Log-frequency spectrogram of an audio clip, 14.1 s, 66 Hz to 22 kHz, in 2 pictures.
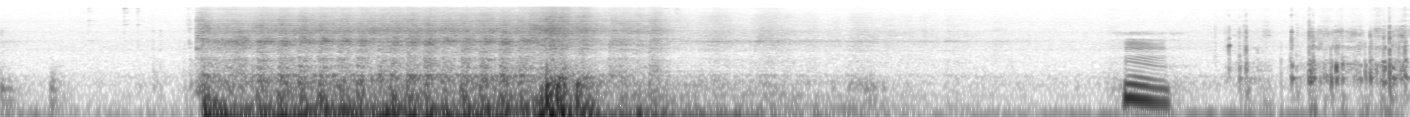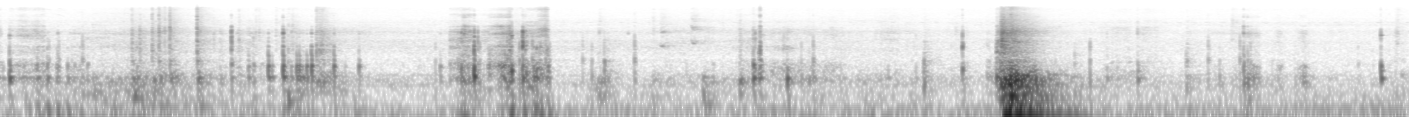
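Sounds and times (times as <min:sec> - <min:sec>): heavy low thump: 0:01.3 - 0:05.0.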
